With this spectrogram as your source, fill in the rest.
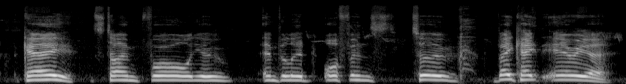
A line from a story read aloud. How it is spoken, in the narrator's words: just yelling out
